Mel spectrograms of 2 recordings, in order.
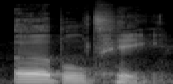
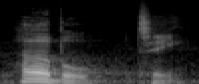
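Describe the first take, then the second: First: It is said with an American pronunciation. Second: It is said with a non-American pronunciation. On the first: This is how people in the United States say it. "I'm sure all of you here talk about herbal tea" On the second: This is how the speaker normally says it. "whereas I would call it herbal tea"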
